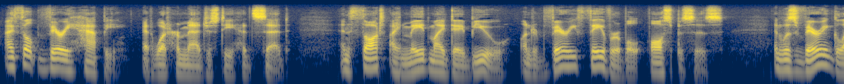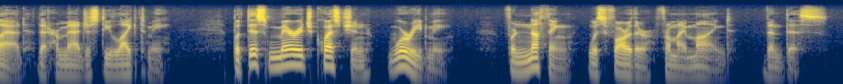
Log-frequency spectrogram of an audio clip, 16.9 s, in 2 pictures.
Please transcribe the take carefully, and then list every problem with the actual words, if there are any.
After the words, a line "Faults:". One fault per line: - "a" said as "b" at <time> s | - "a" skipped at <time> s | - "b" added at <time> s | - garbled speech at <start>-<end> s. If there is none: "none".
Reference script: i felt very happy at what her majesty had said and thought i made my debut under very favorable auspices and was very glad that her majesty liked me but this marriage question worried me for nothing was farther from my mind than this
i felt very happy at what her majesty had said and thought i made my debut under very favorable auspices and was very glad that her majesty liked me but this marriage question worried me for nothing was farther from my mind than this
Faults:
none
